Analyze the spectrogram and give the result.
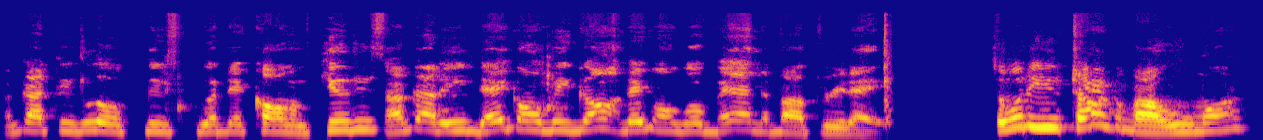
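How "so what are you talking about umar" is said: calling out. Real, not acted. Calling out Umar loudly.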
